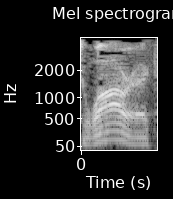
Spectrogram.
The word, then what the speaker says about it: Warwick: That's my American, boring, dull, everyday, generic English pronunciation of it. It's Warwick, as he would say it.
